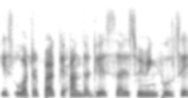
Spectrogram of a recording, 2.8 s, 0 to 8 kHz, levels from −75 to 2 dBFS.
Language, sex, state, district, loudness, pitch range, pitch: Hindi, female, Uttar Pradesh, Jalaun, -27 LUFS, 210-235 Hz, 230 Hz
